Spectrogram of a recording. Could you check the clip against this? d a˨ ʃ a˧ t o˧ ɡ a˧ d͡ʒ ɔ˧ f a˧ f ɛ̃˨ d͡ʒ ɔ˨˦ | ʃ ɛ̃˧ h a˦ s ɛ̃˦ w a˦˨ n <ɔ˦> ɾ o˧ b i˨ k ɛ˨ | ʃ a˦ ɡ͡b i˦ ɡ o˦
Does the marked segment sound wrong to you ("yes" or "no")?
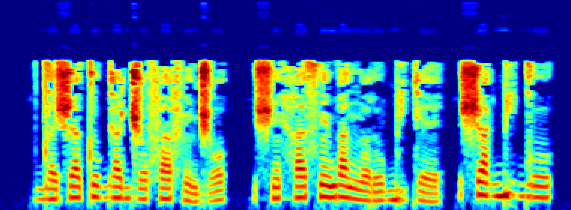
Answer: yes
